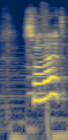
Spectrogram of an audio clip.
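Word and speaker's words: סלת: Solet is spelled like this: Samech, Lamed, Ta.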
